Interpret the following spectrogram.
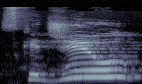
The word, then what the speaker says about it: schedule: সঠিক উচ্চারণ কিন্তু schedule or schedule. Yes, you heard it right. Schedule or schedule. Jule, dual না, spelling A ডি আছে, উচ্চারণে হবে জে।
